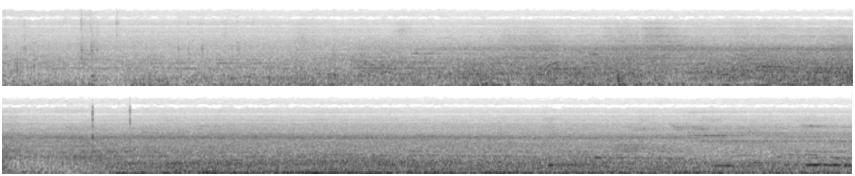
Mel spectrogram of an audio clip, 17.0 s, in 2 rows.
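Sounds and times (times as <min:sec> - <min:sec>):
subway train rail noise: 0:00.0 - 0:17.0.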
